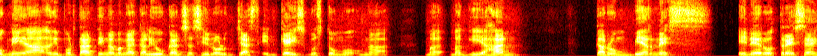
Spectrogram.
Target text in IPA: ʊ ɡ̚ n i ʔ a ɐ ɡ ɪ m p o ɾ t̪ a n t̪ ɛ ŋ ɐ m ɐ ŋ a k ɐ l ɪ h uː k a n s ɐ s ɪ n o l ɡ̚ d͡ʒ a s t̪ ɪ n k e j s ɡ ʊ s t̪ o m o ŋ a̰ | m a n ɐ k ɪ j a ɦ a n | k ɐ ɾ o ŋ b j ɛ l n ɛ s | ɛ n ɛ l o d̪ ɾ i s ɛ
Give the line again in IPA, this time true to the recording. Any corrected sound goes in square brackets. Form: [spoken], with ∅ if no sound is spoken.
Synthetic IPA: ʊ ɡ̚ n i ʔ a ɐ [ŋ] ɪ m p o ɾ t̪ a n t̪ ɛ ŋ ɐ m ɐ ŋ a k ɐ l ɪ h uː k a n s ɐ s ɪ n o l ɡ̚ d͡ʒ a s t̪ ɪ n k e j s ɡ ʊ s t̪ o m o ŋ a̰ | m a [m] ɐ [ɡ] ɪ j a ɦ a n | k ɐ ɾ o ŋ b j ɛ [ɾ] n ɛ s | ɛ n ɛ [ɾ] o [t̪] ɾ [ɛ] s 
